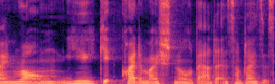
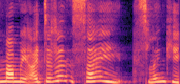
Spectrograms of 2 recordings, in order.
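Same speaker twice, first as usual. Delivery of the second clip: put-on high, slower, louder child voice; patient child correction; 10 semitones higher, 6 dB louder, slower than usual. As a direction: set the record straight like a little girl. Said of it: "she said".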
